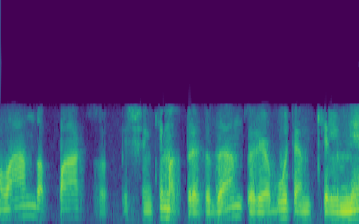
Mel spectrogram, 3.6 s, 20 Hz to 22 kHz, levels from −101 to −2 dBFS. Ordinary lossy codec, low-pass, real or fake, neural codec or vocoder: AAC, 16 kbps; 7.2 kHz; real; none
